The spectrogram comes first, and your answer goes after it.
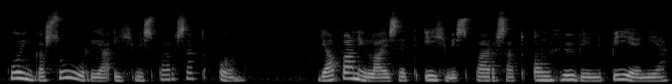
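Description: A woman's voice: fairly high pitch, dark tone, pitched above the performer's own voice, natural voice. A woman voicing a big friendly male giant in a storybook reading, playfully mangling his words.

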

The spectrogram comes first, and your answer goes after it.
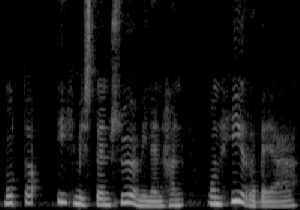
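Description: Woman doing a curious little girl, earnest questions, mellow voice, storybook reading. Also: medium pitch, expressive, close to an everyday voice.

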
